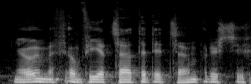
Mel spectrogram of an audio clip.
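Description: This man's voice sits at a medium pitch and carries a dark, mellow tone on a very clean recording with a silent background. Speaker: widower. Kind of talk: personal storytelling.

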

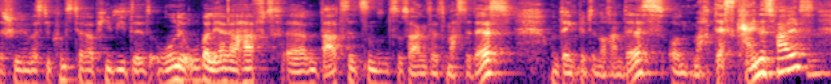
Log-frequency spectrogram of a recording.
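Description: Very wide pitch swings at a moderate pace, with audible echo from the room. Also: man. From Bavaria, outskirts of Munich. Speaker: art therapist. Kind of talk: interview conversation. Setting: in-person studio, coaching room. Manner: hesitant, many fillers and repetitions.

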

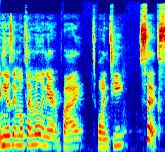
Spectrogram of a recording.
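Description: Speaking with an American accent, a woman uses a plain, everyday voice at a moderate pace with ordinary pitch variation. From US Midwest, Chicago. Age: 20s. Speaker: marketing agency co-owner. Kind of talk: interview. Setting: remote call.

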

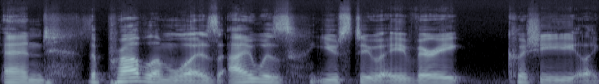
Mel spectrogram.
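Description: A man with an American accent and an unremarkable speaking voice, ordinary pitch variation, in a very clean recording with a silent background. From US Northeast, New Jersey. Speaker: musician and app founder. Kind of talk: interview. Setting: studio.

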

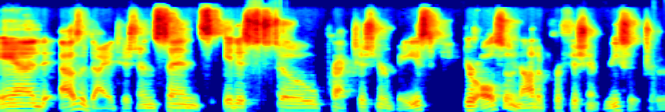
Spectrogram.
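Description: Speaking with a Midwestern American accent, a man leaves hardly any pauses. His pitch varies in an ordinary way over a quiet background. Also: medium pitch for a man, fairly slow pace. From Indiana. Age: 20s. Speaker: dietetics graduate student. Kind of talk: casual conversation. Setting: Skype call.

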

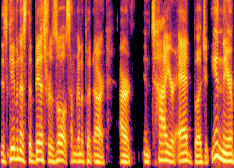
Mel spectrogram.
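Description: The sound is dry and close, with no echo. A man speaks in a Southern US accent. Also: quiet background. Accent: southern drawl. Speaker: marketing agency CEO and author. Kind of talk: interview. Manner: energetic; rambling pace.

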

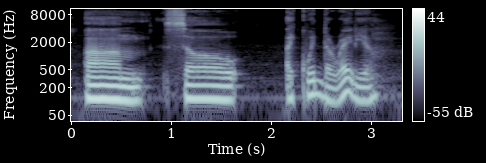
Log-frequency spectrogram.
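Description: This man has a dark, mellow tone at a medium pitch, with a Spanish accent. His intonation is flat and monotone, and the recording is very clean over a silent background. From Venezuela. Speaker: sushi chef. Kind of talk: interview. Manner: halting, many fillers.

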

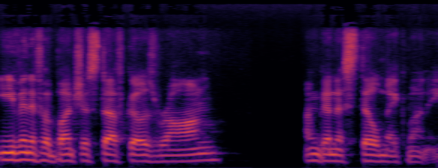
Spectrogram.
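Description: Against a quiet background, a man talks at a medium pitch and moderate pace, his intonation fairly even. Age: 20s. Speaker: real estate investor. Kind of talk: interview. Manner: halting.

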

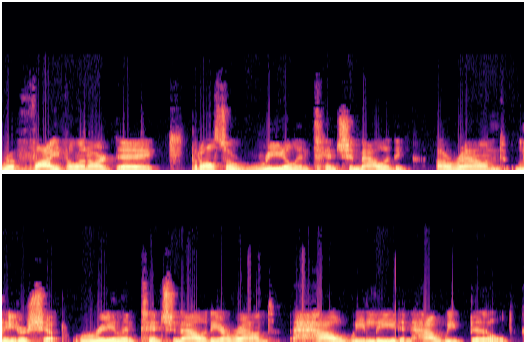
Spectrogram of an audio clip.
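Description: An ordinary speaking voice from a man with an American accent, fairly low in pitch, with ordinary pitch variation, against a quiet background. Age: 40s. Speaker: pastor. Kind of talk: podcast interview.

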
